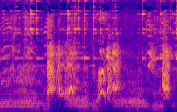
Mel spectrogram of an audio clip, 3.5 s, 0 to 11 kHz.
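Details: Tibetan mastiffs, known locally as Bhote Kukur, named Love and Dorje, recorded on 22 November 2023. There are a few deep, gruff barks with rising and falling tonal parts, spaced about a second apart, over a steady background hum.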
